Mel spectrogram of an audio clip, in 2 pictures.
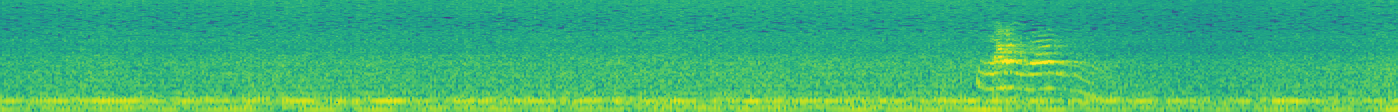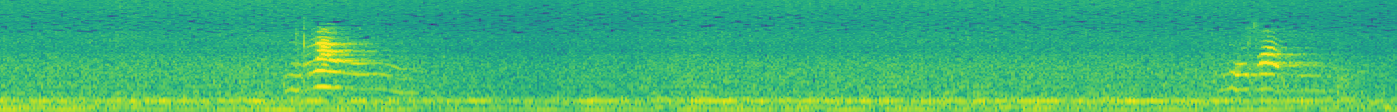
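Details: Pet cat meowing in protest while being poked and tickled, which it dislikes; three short harmonic meows spaced about four seconds apart over a steady indoor hum.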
